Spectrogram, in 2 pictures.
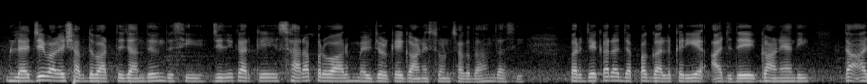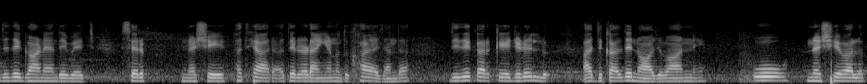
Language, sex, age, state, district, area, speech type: Punjabi, male, 18-30, Punjab, Bathinda, rural, spontaneous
